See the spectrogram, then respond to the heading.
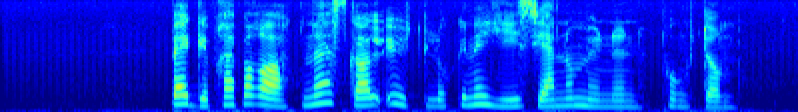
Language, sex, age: Norwegian, female, 46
